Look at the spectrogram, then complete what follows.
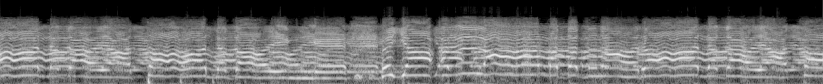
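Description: A high voice singing a naat, an Urdu devotional song, in long, wavering, ornamented sung lines.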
